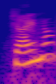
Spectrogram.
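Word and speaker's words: Qin: seen from the Moon China got its name from Quin or chin it's pronounced as chin once they were ruled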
